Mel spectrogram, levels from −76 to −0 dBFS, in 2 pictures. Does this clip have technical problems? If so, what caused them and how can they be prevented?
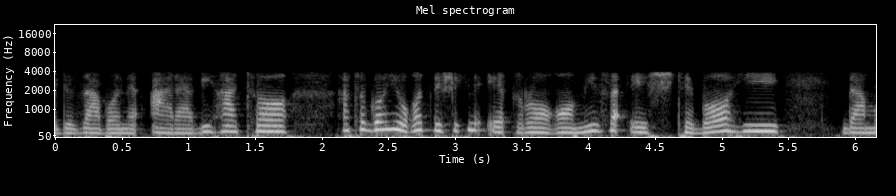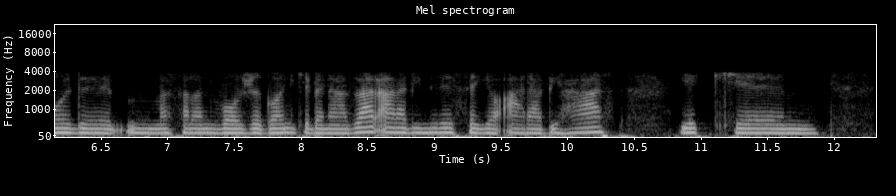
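Yes. The speech has a buzzy, gravelly roughness throughout, with the top end missing and nothing above 4 kHz. This is plainly audible GSM full-rate codec damage. The codec models the vocal tract and drives that model with regularly spaced pulses that keep only every third excitation sample, so fine detail becomes a coarse buzz. The sound fits the 13 kbps full-rate mode. To prevent it, record or transmit with a wideband codec, or keep the original recording rather than a phone-path copy.

From 6.84 to 6.87 s there is a brief rough, metallic ring. This comes from a lost GSM frame, one 20 ms frame that never arrived intact. The decoder filled the gap by repeating the settings of the last good frame, which holds the preceding sound as a short ringing smear instead of leaving silence. To prevent it, use a more reliable transmission path or stronger error protection, so that frames are not dropped.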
